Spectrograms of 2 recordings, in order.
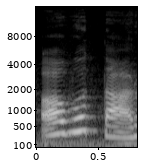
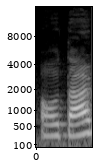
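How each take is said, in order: First: अवतार in three drawn-out beats; a clear va inside अवतार; correct separate v. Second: अवतार in two beats, opened on au; the mistaken autaar for अवतार; wrong merged vowel. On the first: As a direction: slowly say अवतार as a-va-taar. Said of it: "अवतार होता है". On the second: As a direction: say अवतार as au-taar. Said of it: "अवतार नहीं होता है". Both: Shown as a demonstration.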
